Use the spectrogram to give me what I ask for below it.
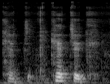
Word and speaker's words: Ketill: Ketill is Ketill, K-E-T-I-L-L, looks like kettle, but it sounds like Ketill, and it's the sound at the end where you get the double L together, the 2 L's together, which I'm fascinated by because it's pronounced by closing the tongue around the inside of the gums and then releasing it on one side.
